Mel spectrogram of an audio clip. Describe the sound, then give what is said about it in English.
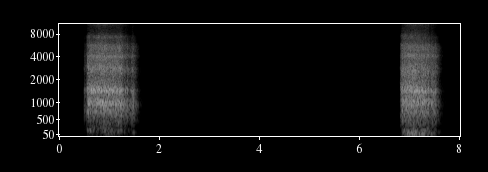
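Two deep, airy breaths taken as part of a guided breathing exercise, in through the nose and out through the mouth. Each lasts about a second, separated by roughly five seconds of silence, with no talking. “take four deep breaths with me. Breathe in through your nose, out through your mouth three more.”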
